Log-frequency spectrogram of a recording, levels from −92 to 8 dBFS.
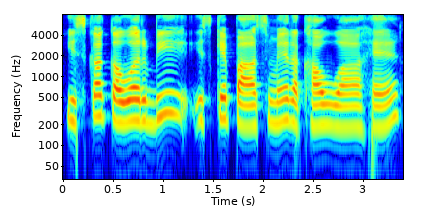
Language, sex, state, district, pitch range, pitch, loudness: Hindi, female, Rajasthan, Jaipur, 195-245 Hz, 220 Hz, -18 LUFS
